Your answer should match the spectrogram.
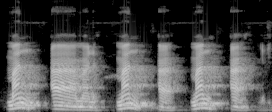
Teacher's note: Hamzah maka kita membacanya dengan jelas man man a man a jelas itu artinya tidak ada samar tidak ada dengung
